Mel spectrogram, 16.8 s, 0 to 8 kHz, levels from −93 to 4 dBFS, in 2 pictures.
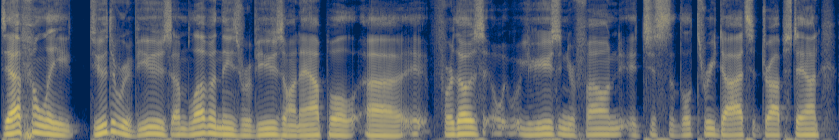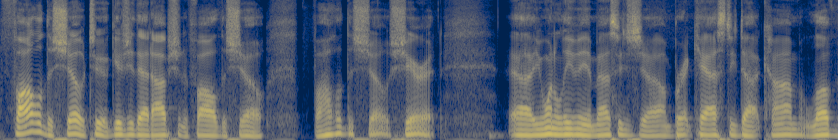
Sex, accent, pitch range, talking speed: male, American, 105-130 Hz, 200 wpm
